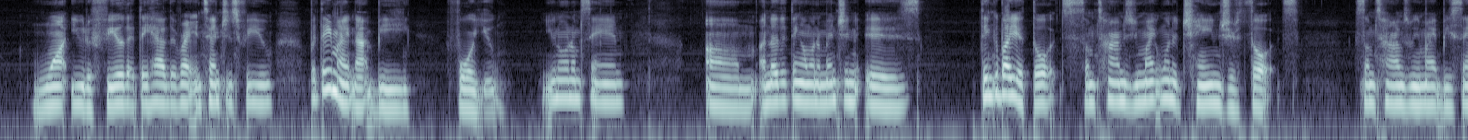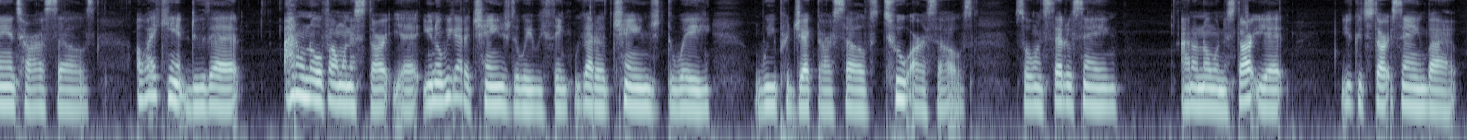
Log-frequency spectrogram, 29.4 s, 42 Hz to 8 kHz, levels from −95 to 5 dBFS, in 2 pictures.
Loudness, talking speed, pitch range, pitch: -17 LUFS, 200 wpm, 140-170 Hz, 155 Hz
